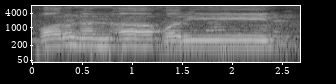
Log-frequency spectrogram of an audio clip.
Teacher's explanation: تنوین کے بعد حروف حلقی میں سے حمزہ آیا ہوا ہے، اس لیے بغیر غنّے کے جلد اظہار کر کے پڑھیں گے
